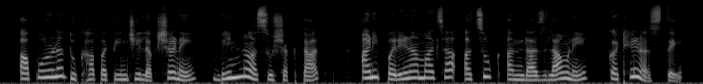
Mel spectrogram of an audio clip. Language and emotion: Marathi, neutral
